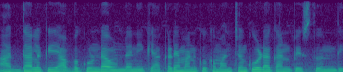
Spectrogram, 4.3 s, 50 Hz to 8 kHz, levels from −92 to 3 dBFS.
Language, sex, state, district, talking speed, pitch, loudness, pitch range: Telugu, female, Andhra Pradesh, Guntur, 140 wpm, 175 Hz, -37 LUFS, 165-185 Hz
